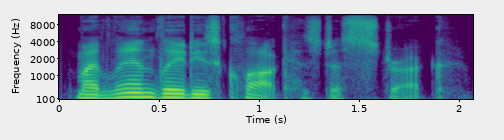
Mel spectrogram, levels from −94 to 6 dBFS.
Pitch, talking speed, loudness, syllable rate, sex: 130 Hz, 175 wpm, -17 LUFS, 4.3 syllables/s, male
